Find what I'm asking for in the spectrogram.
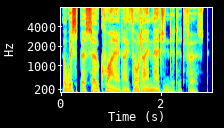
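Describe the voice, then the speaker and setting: A man's voice: low-pitched, big pitch swings, moderate pace, dry recording, studio quality. A man narrating a scripted first-person horror story in a dramatic, suspenseful manner.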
